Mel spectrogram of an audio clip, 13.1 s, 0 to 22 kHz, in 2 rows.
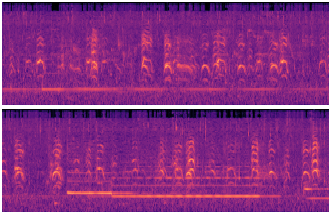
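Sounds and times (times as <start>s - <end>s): gulls calling: 0.0s - 13.0s
held flute note: 7.8s - 13.0s.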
